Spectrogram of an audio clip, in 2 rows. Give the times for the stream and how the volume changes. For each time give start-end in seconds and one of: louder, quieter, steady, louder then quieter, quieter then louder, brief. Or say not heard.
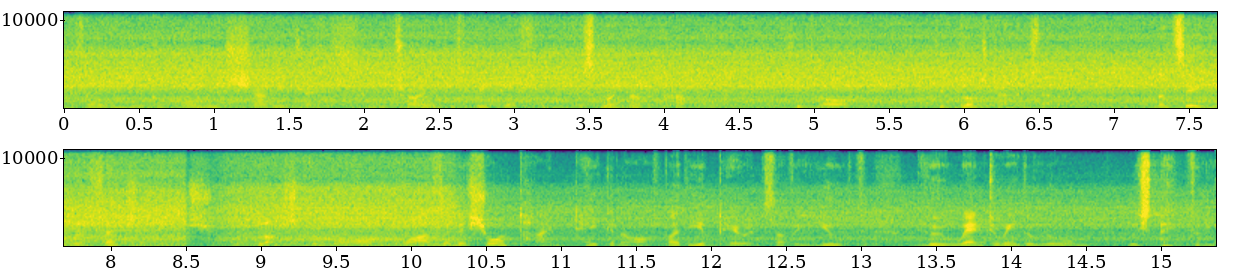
0.0-15.3 quieter.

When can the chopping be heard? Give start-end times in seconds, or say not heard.
not heard.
